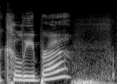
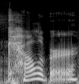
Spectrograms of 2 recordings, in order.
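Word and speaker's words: Calibre: lot of you mentioned calra or calibra I guess I should look up the pronunciation of that hold hold please caliber oh it's caliber well now I feel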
